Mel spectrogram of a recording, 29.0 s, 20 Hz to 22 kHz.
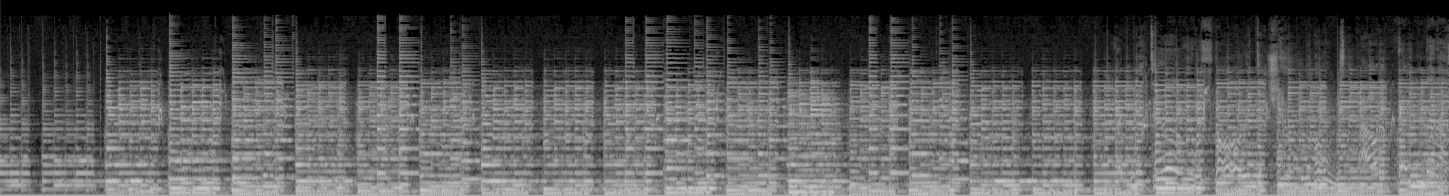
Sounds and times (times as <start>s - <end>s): Acoustic guitar: 0.0s - 28.9s.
